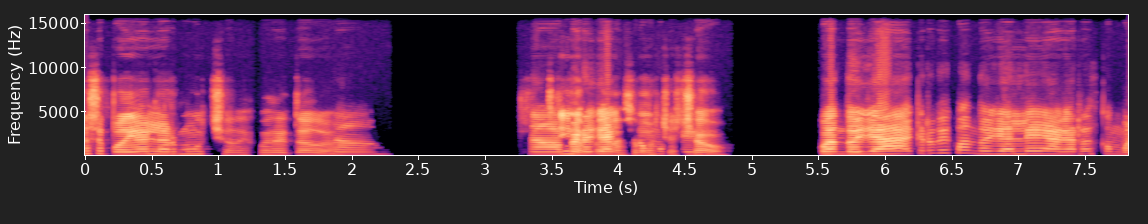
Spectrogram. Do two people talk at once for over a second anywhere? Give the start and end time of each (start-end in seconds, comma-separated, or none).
3.5-4.8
